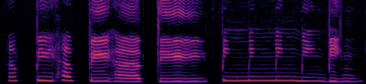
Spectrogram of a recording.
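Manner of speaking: tiny high, soft happy squeal; high, soft, giddy little chirps; giddy squeaking. Real, not acted. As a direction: squeak it repeatedly in delight. Giddy noises from happiness.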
